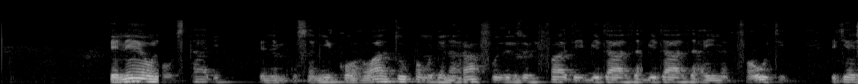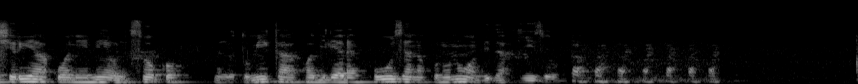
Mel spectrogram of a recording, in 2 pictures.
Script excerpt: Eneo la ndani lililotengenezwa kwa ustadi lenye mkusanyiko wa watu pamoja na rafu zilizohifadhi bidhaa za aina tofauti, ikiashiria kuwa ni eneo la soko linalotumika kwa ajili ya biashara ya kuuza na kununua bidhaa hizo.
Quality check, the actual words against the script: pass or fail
fail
